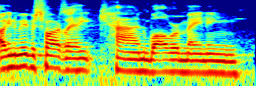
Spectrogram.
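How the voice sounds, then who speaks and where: A man's voice: mid-range voice, fast talker. Man gaming over noisy ambience. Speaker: tabletop game player. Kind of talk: casual game chat. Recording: clearly noisy background ambience.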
